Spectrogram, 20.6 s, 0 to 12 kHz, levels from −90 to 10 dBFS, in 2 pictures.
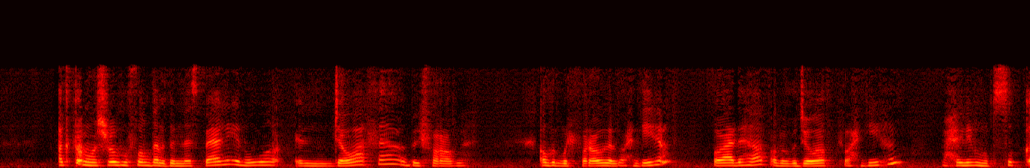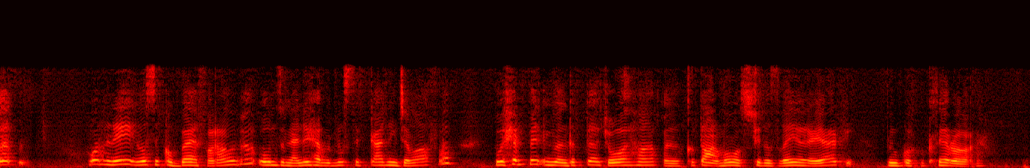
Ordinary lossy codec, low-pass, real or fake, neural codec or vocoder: none; 7.2 kHz; fake; codec, 16 kHz, 1 kbps, FunCodec, trained on LibriTTS, 50 frames a second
